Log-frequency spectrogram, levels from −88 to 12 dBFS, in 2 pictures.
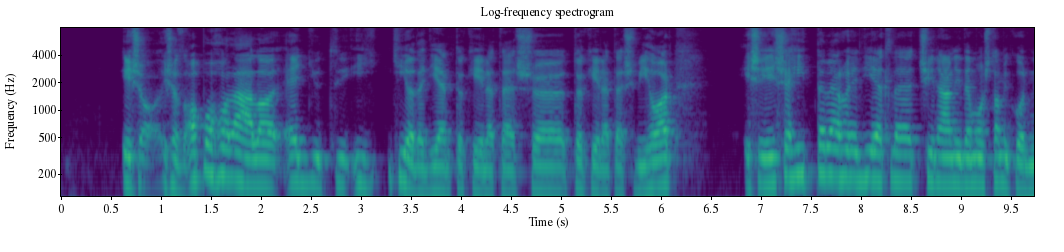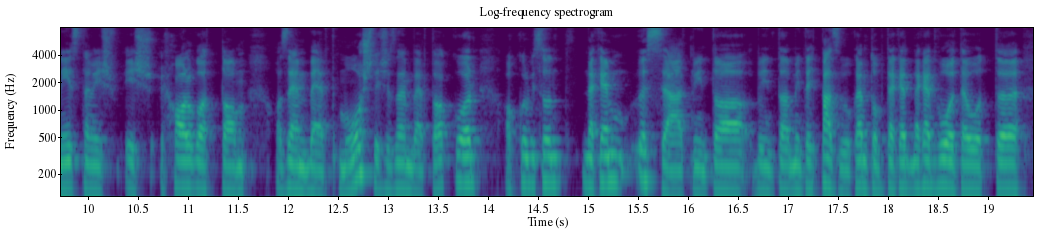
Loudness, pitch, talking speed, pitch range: -30 LUFS, 140 Hz, 165 wpm, 125-155 Hz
